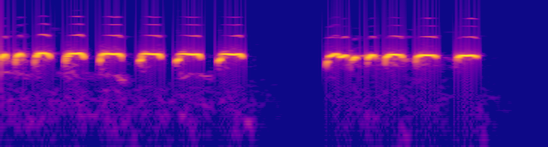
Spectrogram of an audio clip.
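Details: Female zebra dove calling to attract a male, used as a lure: rapid, evenly spaced whistled coos on one pitch, about seven notes in quick succession, a pause, then another similar burst, with no other sounds.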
